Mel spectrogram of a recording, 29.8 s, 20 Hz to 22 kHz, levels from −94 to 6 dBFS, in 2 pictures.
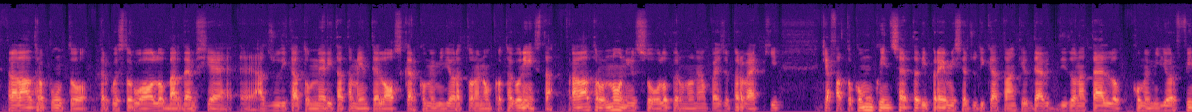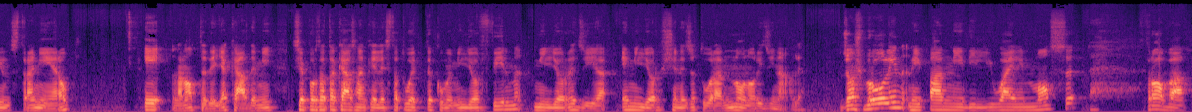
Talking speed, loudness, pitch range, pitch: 160 wpm, -21 LUFS, 90-110 Hz, 95 Hz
